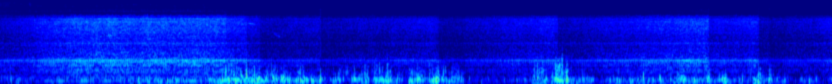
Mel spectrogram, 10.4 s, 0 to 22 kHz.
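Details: 1995 Tempstar 5000 central air conditioner with a Copeland reciprocating compressor, first startup of 2024 in its 29th cooling season, 87°F outside. It starts and settles into a steady low hum under the fan whoosh, with no knocking or rattling. Normal startup.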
